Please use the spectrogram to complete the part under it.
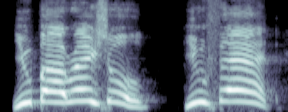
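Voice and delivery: high, loud taunting voice; mocking trolls. Mocking what trolls always say.

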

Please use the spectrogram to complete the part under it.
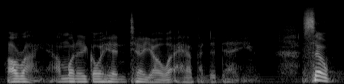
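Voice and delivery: ordinary delivery

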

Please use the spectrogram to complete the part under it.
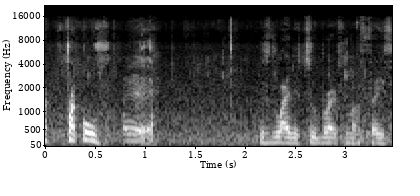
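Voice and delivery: usual speaking voice

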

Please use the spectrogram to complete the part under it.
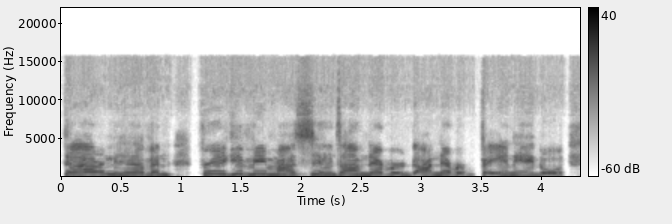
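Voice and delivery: high-pitched mock prayer; desperate praying. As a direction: imitate a frightened man praying up a storm. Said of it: "this guy is praying up a storm".

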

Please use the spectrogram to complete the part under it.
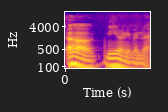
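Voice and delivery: ordinary talk, nothing marked

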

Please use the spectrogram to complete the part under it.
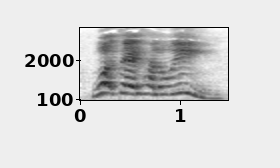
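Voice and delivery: repeating to voice assistant. Real, not acted. Slow clear question to assistant.

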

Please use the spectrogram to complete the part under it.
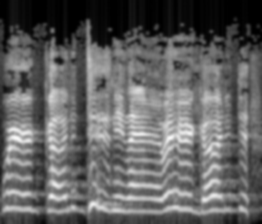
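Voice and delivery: put-on high, excited childish chant; excited kids. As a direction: gush like eager kids.

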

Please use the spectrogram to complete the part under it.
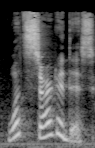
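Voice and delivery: high, urgent question; frantic cry. A narrator's reading. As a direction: demand it in a panic. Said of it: "cried Chip frantically".

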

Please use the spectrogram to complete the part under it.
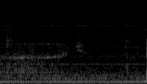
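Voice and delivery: soft whispered curse. Retold or imitated. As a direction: breathe it out, caught out. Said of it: "And I was like".

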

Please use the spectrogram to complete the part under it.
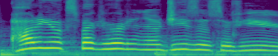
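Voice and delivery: high, mimicked reproach; mock-exasperated question in a high voice; reproachful friend. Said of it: "he goes".

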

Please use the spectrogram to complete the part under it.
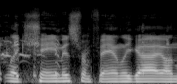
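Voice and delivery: normal talking voice

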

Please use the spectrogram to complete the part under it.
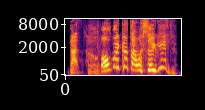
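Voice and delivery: very high, loud squeal of praise; amazed delight. Real, not acted. Reacting to co-host's accent attempt, amazed squeal. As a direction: shriek with thrilled surprise.

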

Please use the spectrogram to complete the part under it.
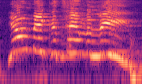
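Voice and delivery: high, loud retort. Retold or imitated. Laughing at friends.

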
